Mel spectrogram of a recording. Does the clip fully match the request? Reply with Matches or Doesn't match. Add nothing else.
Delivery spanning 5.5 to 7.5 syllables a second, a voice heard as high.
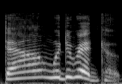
Doesn't match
